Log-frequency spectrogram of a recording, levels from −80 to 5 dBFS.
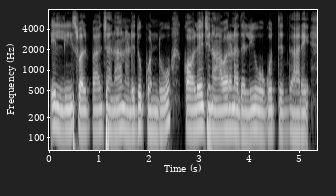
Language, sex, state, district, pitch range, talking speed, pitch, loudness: Kannada, female, Karnataka, Bangalore, 125-135 Hz, 80 wpm, 130 Hz, -16 LUFS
